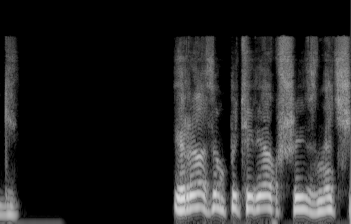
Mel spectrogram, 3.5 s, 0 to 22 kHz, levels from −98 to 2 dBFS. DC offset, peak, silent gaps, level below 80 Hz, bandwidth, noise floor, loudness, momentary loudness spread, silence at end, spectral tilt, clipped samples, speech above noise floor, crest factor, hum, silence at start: under 0.1%; -6 dBFS; 0.69-1.73 s; -72 dBFS; 12.5 kHz; -78 dBFS; -22 LUFS; 9 LU; 0 s; -5.5 dB/octave; under 0.1%; 57 dB; 18 dB; none; 0 s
